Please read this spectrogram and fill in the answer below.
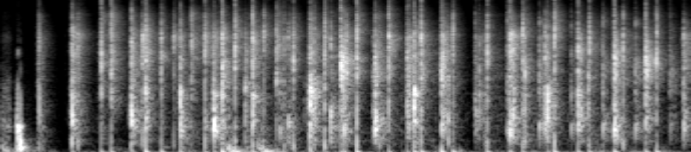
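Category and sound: crowd, studio audience applause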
